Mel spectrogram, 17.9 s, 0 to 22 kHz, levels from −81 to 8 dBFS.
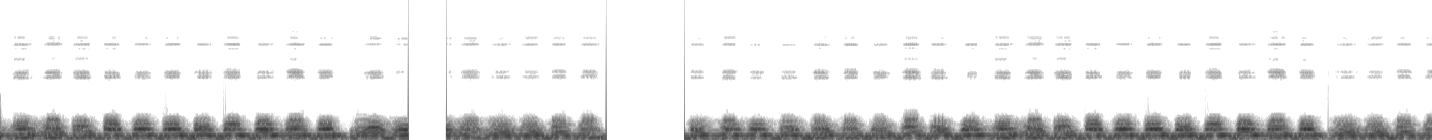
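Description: At 5.10 s the sound drops into a rebuffering stall: everything goes silent for about half a second, 0.48 s, until 5.57 s, then picks up exactly where it left off, so nothing's missing, just delayed. The player simply ran dry of downloaded audio and waited for more. It happens again at 7.57 s, longer this time, nearly a full second of dead air to 8.55 s, before carrying on seamlessly.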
